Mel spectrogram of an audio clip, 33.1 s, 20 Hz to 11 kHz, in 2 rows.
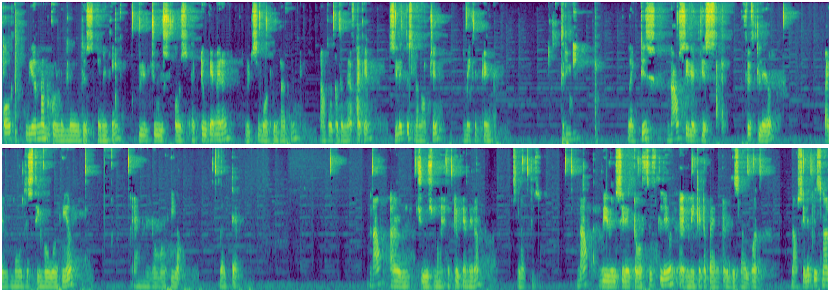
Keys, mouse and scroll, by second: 0.0 ctrl+z, 2.6 click, 3.3 click, 6.7 click, 13.0 -, 13.5-18.4 drag.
